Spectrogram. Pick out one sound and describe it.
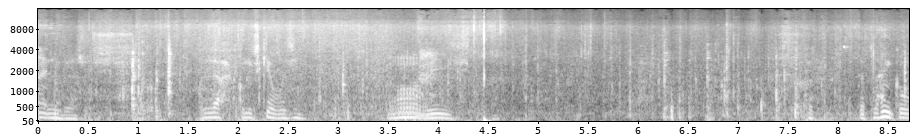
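A wooden cart creaks and rattles as it rolls along.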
